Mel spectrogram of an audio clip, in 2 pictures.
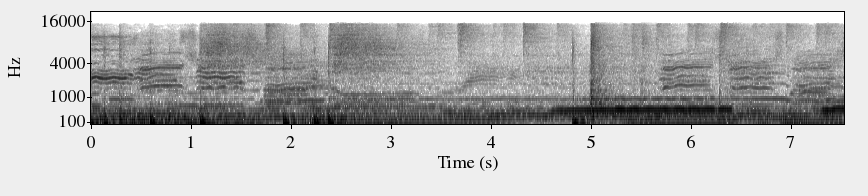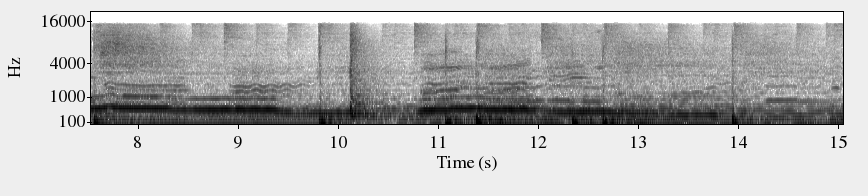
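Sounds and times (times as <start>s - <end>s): drum hits: 0.0s - 3.9s, 9.8s - 14.6s
sustained backing chords: 0.0s - 15.0s.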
